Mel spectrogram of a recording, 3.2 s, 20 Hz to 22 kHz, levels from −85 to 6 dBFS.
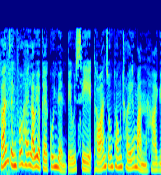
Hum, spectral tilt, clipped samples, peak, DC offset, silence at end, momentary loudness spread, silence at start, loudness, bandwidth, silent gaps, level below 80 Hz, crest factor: none; -5 dB/octave; under 0.1%; 0 dBFS; under 0.1%; 0 s; 5 LU; 0 s; -18 LUFS; 11.5 kHz; none; -60 dBFS; 18 dB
